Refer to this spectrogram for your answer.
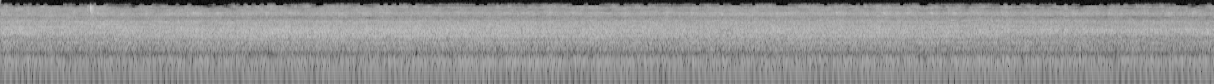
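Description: Engine idles with an uneven, loose ticking and fluttering layered over the low drone; something is off, but the source isn't clear.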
